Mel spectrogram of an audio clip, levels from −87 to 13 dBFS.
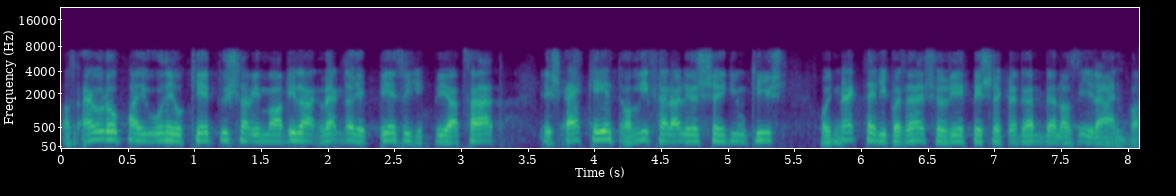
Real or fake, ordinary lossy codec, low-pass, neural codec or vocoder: fake; Opus, 24 kbps; 7.2 kHz; codec, 24 kHz, 1.5 kbps, HILCodec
